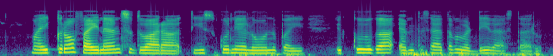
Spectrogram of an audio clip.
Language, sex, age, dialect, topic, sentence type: Telugu, female, 18-24, Utterandhra, banking, question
